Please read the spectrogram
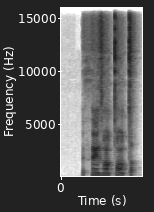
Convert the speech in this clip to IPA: θ ɛ̃ z ɛ̃ tˤ ũ tˤ

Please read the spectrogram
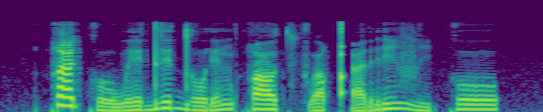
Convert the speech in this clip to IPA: q i˥ k o˩ w e˨ d ɪ˦ d o˨ ɾ ɪ˥ n q o˦ t͡sʼ u˩ qʼ ɪ˩ r i˦ v i˩ k o˥

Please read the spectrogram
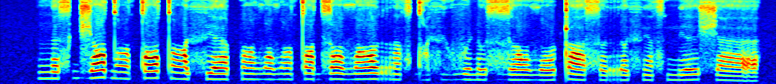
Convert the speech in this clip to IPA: ŋ ɛ s d͡ʒ i dˤ ã tˤ i tˤ ã ʊ̯ fʲ æ p ə̃ ðˤ ə ðˤ ə̃ tˤ i d͡z ɯ ðˤ a ʊ̯ r ã s dˤ ṳ fʲ ṳ v ɯ ɳ ɯ s z ə ʊ̯ ðˤ o ʈ a s ə r ə fʲ ã s mʲ ɛ ɪ̯ ʃ æ

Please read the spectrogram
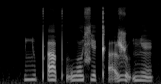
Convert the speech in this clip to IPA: ʎ u pʼ a pʼ ṵ w o ɕ e kʼ a̰ ʐ ṵ ɲ ẽ

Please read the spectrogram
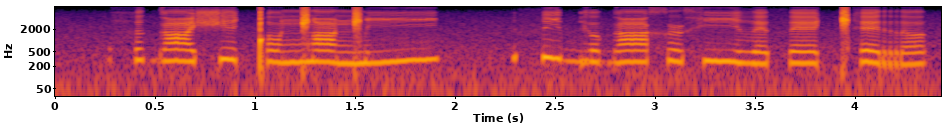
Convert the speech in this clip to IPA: h ə ɡ ɑː ʃ ɪ ǃ ɔ ŋ͡ǁ ɑ ŋ͡ǁ iː | θ i bʲ ɔ ɡ ɑː x ə˞ x iː ð ɛ θ ɛː ǁʰ ɛ r ʌ

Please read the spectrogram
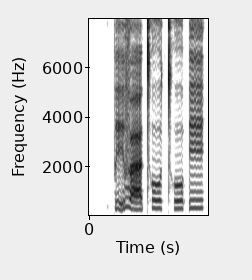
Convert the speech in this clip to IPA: p ḛ˦ v a̰˦ tʰ o˨ tʰ o˨˦ ʔ e˦

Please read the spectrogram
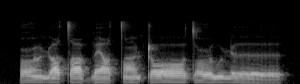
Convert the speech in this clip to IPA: ʕ õ ɳ o tˤ əː b æ tˤ æ̃ ʈ ɔː d ʕ u ɳ əː

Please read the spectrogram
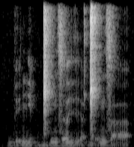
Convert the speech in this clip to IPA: b ḛ nʲ e b ɡ͡ǁ i n z ə rʲ a̰ ɡ͡ǁ ɛ̰ n z a̰

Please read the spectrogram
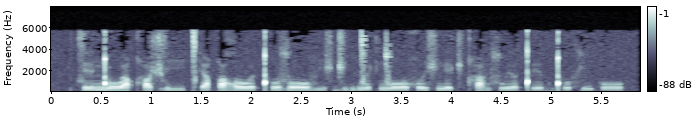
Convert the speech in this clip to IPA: t͡s ɪː˦˥ ŋ͡ǃ oː˥˨ ə̯ qʰ o˨˥ ʃ z iː˨˥ ǀʰ e˧ q ʊ˦˥ ʁ oː˧ ə̯ ǃʰ ʊ˥˨ z oː˥˨ v iː˧ ʃ d͡ʒ i˧ b ŋ͡ǀ ɘ˧ t͡ʃ ŋ͡ǀ oː˧ χʷ iː˨˥ ʃ ŋ e˦˥ t͡ʃ qʰ ɘ˥˨ v sʷ ɪː˧ ə̯ ǃʼ ɪː˦˥ b ǃʼ ʊ˥˨ x i˥˨ ŋ k o˦˥

